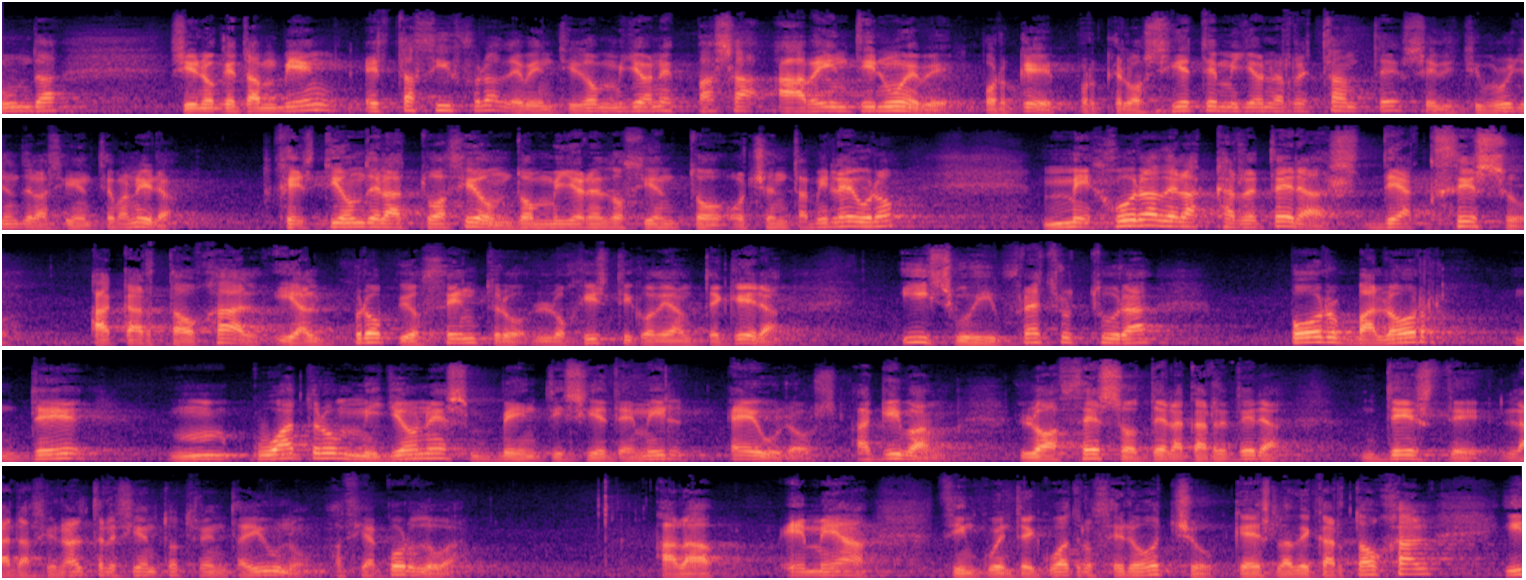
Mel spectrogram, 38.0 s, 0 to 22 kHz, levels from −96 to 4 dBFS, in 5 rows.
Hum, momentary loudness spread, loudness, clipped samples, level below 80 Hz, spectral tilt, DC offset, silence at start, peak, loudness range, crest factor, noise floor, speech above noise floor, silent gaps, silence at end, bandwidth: none; 10 LU; -24 LUFS; under 0.1%; -64 dBFS; -4.5 dB/octave; under 0.1%; 0 s; -2 dBFS; 4 LU; 24 dB; -51 dBFS; 27 dB; none; 0 s; 16 kHz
